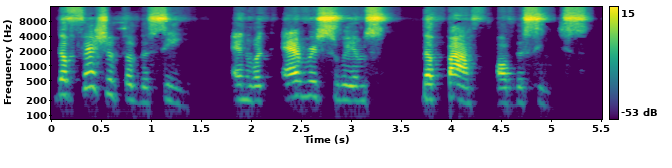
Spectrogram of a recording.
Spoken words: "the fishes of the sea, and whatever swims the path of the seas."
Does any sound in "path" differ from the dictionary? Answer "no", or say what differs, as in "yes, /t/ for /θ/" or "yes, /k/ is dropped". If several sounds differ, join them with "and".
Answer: no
